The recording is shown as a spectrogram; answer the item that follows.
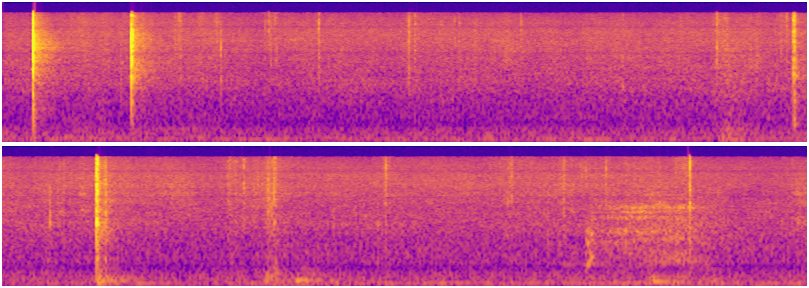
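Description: Phone case being snapped onto a smartphone: two sharp clicks about half a second apart at the start, then a few fainter clicks and soft handling sounds.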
